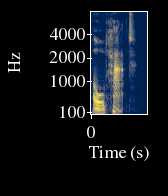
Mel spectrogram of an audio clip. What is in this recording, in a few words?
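"old hat", British English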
